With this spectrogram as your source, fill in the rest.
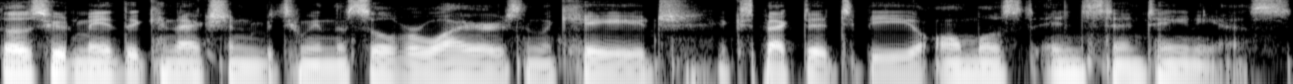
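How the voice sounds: A natural reading voice. Nothing more is marked.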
